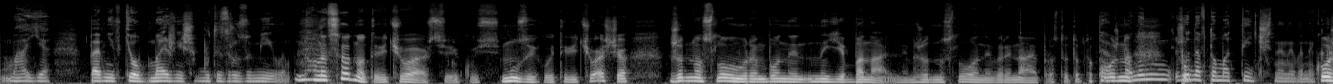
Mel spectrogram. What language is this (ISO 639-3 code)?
ukr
